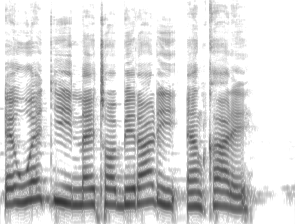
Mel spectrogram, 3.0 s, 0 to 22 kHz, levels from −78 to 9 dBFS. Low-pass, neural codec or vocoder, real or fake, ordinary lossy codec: none; none; real; none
